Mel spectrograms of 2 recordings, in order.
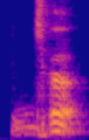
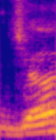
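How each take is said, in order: First: The consonant is released with a strong puff of air. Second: The consonant is plain, without a puff of air. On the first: "That's a again that aspirated" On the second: "Ja is Japan, ... job, jug. Though they're they're simple sounds"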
